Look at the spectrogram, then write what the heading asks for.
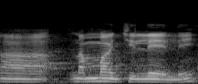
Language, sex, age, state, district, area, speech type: Kannada, male, 18-30, Karnataka, Kolar, rural, spontaneous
